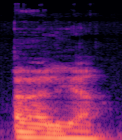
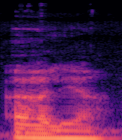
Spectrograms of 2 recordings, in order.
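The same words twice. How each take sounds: Both takes have the same delivery.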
